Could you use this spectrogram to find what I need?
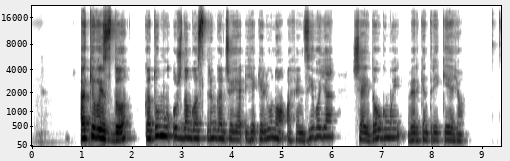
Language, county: Lithuanian, Alytus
